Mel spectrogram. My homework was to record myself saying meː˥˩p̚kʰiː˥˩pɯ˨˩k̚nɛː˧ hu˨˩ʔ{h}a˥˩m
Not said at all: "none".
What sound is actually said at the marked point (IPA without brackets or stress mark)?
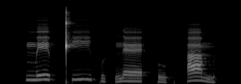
h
